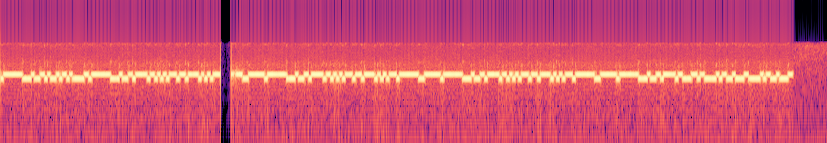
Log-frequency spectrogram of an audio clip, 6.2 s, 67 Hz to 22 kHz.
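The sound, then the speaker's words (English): MFSK-16 and RTTY digital radio signals: loud, steady warbling tones around one pitch, keyed in rapid chirping patterns, with a brief break partway through and no voices. “MFSK-16. RTTY.”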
